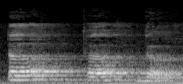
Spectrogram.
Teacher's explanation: ਦੰਦਾਂ ਦੇ ਅੰਦਰ ਇਧਰਲੇ ਪਾਸੇ ਭਾਵ ਉੱਪਰਲੇ ਪਠਾਰ ਤੋਂ ਦੰਦਾਂ ਦੇ ਵਾਲੇ ਪਾਸੇ ਜੋ ਧੁਨੀਆਂ ਟਕਰਾ ਕੇ ਪੈਦਾ ਹੁੰਦੀਆਂ ਨੇ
